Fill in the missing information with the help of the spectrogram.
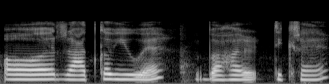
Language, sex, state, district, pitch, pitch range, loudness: Hindi, female, Himachal Pradesh, Shimla, 225 Hz, 215-235 Hz, -14 LUFS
